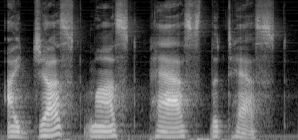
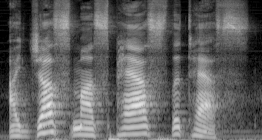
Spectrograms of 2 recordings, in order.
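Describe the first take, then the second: First: Slow, with "just", "must", "test" each ending in T; final T's pronounced. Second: "just must", "test" said as "jus mus", "tess"; final T's dropped. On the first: Teacher modelling for repetition, every T sounded. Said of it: "say it with the T". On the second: Teacher showing what that sounds like, T's dropped. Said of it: "say the first sentence without the T's". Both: Shown as a demonstration.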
